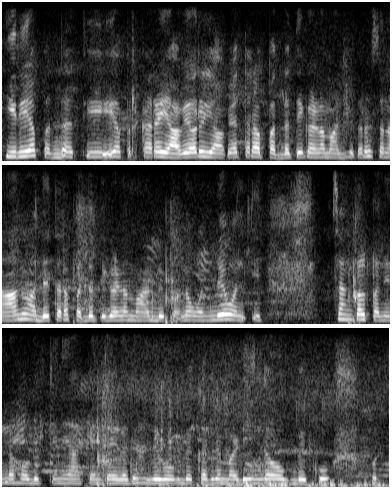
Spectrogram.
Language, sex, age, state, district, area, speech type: Kannada, female, 18-30, Karnataka, Chikkamagaluru, rural, spontaneous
